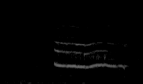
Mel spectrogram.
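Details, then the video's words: Cat demanding access to the fridge, one clear sustained meow lasting under a second, steady then slightly falling in pitch, in a quiet indoor room. "Cat demanding access to the fridge"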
